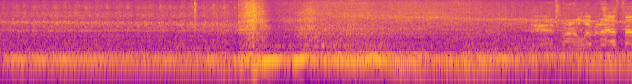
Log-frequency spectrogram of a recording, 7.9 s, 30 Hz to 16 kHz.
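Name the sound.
twin turbo LS3 GTO engine revving with exhaust open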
